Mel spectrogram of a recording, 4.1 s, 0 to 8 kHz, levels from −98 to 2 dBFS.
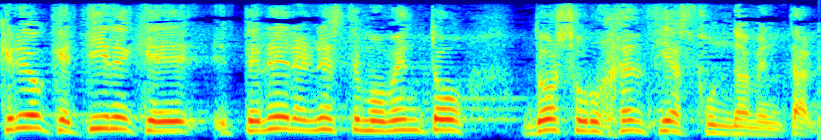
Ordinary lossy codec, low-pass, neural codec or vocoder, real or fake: MP3, 64 kbps; 7.2 kHz; none; real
